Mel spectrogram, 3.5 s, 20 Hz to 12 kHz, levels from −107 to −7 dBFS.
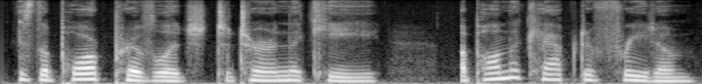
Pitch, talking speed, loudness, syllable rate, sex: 180 Hz, 205 wpm, -19 LUFS, 6.4 syllables/s, female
